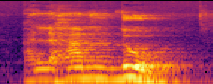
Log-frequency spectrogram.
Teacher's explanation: huruf dai tu, hujung lidah kita pada gigi. Gigi atas.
